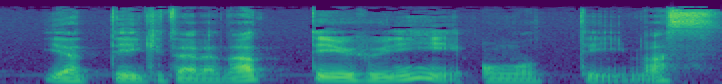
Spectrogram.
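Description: The tone of this man's voice is dark and mellow. He uses ordinary pitch variation. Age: 20s. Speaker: amateur podcaster. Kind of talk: casual monologue.

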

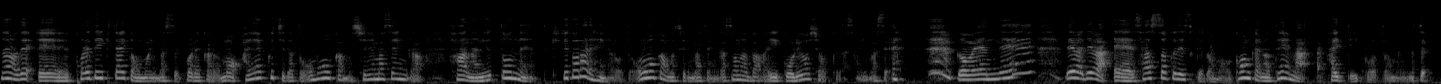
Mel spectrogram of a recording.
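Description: At a very fast pace, a woman talks in a fairly high pitch with very wide pitch swings. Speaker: podcast host, entrepreneur mom. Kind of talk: solo talk monologue. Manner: loud, animated.

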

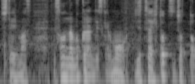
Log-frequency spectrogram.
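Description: Somewhat breathy, the voice comes through. Its tone is dark and mellow. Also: man. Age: 20s. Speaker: solo podcaster, university student. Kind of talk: casual solo monologue. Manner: hesitant, many fillers.

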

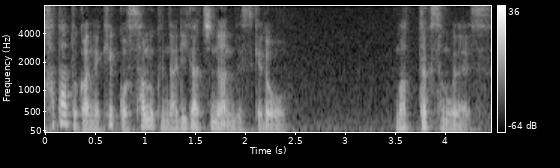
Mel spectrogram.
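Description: Lively intonation at a moderate pace, on a very clean recording with a silent background. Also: man. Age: 30s. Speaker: podcaster. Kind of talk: casual monologue.

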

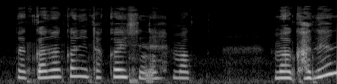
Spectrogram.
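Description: A woman speaks in an animated tone at a moderate pace. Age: 20s. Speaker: solo podcaster. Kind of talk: casual monologue.

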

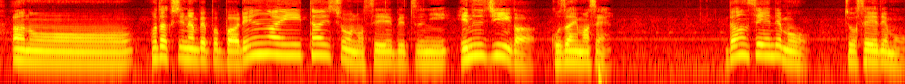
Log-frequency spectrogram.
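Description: A man with a fairly high pitch speaks very slowly, his voice swinging very widely in pitch. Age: 30s. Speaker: podcast host. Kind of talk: casual monologue. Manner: polite, many filler words.

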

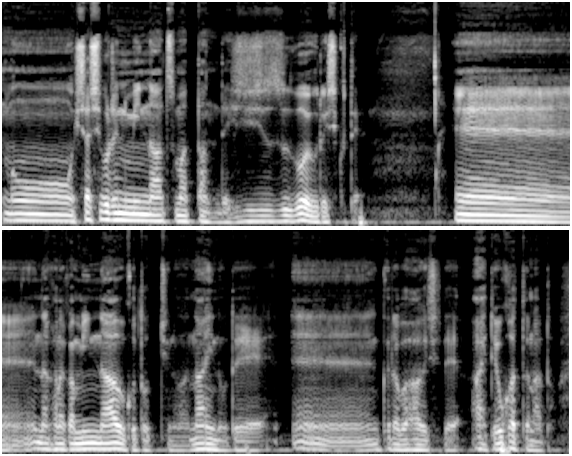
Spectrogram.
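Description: Over noticeable background noise, a man with a very deep, low pitch speaks at a moderate pace in a relaxed tone with fairly even intonation. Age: 40s. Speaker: event producer. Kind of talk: solo talk monologue. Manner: relaxed, many fillers.

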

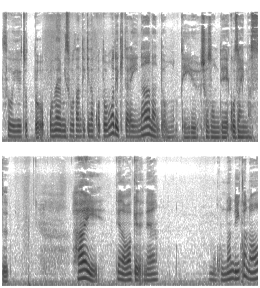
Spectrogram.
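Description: A woman with a fairly low pitch talks at a moderate pace, with ordinary pitch variation. She leaves long, frequent pauses. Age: 20s. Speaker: student podcaster. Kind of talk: casual monologue.

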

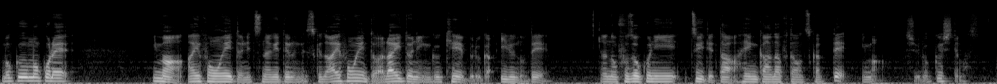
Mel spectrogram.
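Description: A man speaks at a fairly quick pace with fairly even intonation. His loudness swings widely. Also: medium pitch for a man. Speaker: podcaster and blogger. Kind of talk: casual solo talk. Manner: halting, many fillers.

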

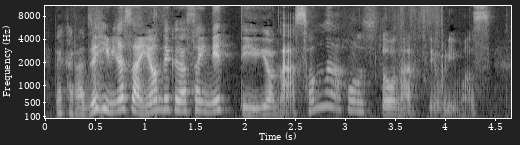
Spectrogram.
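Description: Her high-pitched voice moves through very wide pitch swings. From Tokyo, Japan. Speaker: podcast host. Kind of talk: casual solo talk.

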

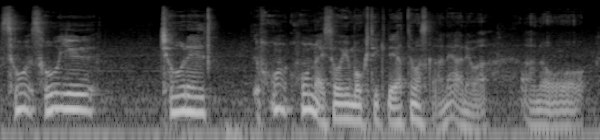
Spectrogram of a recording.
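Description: With audible room echo, a man speaks in a very deep, low voice at a moderate pace. His pitch swings very widely, and he leaves long, frequent pauses. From Japan, Sagamihara (Kanagawa). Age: 30s. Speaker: podcaster. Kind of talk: solo casual monologue. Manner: halting, many fillers.

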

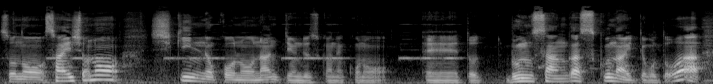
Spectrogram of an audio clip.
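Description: Over music in the background, the speaker talks at a fairly slow pace with very wide pitch swings. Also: man, medium pitch for a man. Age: 30s. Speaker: amateur stock trader podcaster. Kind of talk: casual solo talk. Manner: rambling with fillers.

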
